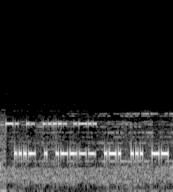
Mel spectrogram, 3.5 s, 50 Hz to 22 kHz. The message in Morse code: VE1RSM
